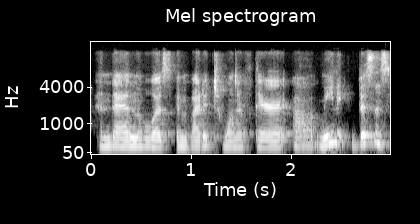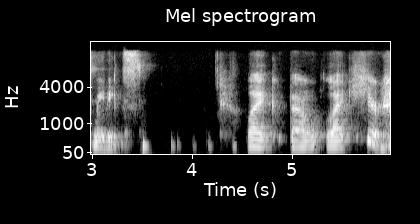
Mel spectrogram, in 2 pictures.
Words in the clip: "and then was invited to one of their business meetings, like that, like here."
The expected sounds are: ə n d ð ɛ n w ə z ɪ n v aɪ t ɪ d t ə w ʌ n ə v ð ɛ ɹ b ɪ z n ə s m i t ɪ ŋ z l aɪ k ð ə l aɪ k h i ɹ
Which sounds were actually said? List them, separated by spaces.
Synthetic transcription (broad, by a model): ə n ð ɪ n w ə z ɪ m v aɪ t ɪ d t ə w ʌ n ə v ð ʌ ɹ b ɪ z n ə s m i t ɪ ŋ z l aɪ k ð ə l aɪ k h i ɹ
